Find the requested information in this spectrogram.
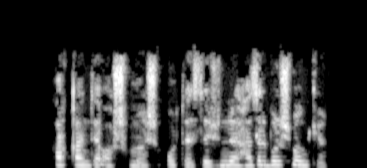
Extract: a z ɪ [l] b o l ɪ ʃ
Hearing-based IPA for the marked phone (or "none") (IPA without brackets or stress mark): l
